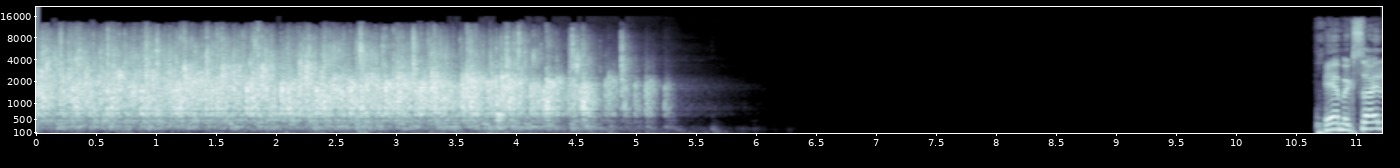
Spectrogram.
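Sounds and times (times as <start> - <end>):
audience round of applause: 0.0 - 5.3
speech: 10.7 - 11.2.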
